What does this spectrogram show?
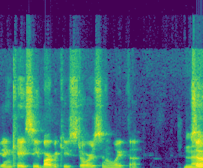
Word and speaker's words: Olathe: He says Alati. That's how I used to pronounce it, man. When you first told me Olathe, I could not. I was like, Olathe. You do it correct now.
